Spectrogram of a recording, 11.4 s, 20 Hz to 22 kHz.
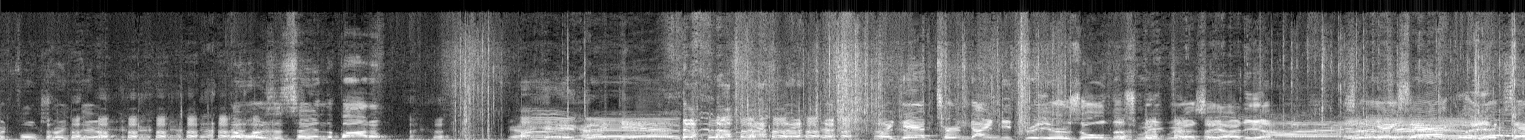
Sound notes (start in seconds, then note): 4.9 laughing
